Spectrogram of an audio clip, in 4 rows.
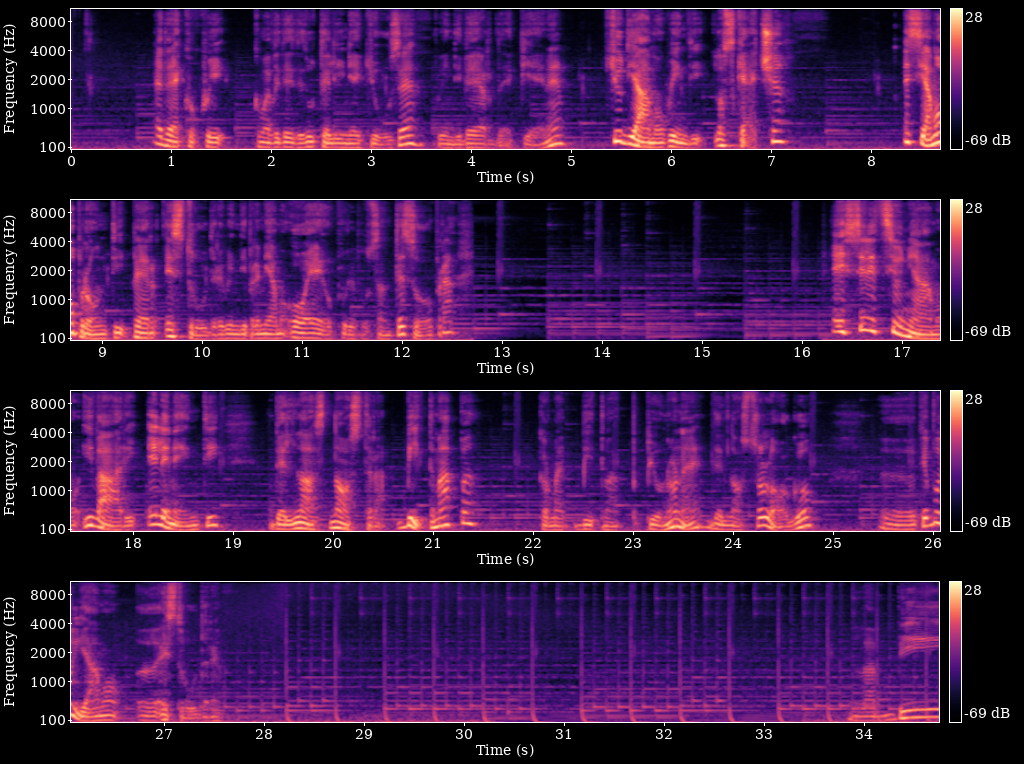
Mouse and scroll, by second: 6.0 click, 16.9 scroll up 1, 17.5 scroll down 1, 18.3 click, 19.4 click, 20.0 click, 21.0 click, 21.6 click, 23.2 click, 23.9 click, 25.8 click, 26.9 scroll up 1, 27.3 scroll down 1, 28.4 click, 29.6 click, 30.7 click, 33.2 click.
